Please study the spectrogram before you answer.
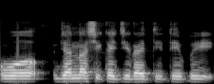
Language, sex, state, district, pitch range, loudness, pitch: Marathi, male, Maharashtra, Dhule, 130-140 Hz, -15 LUFS, 135 Hz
